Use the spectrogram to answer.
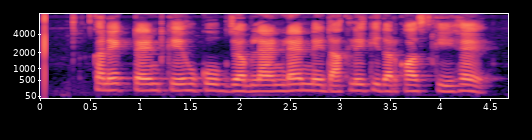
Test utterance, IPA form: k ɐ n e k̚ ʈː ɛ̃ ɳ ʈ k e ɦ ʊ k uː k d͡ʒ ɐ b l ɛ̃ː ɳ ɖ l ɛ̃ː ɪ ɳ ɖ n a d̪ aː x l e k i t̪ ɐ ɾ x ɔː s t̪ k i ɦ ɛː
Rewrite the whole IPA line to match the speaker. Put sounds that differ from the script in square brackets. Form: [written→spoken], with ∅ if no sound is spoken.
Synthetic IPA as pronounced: k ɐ n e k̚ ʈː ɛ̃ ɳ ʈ k e ɦ ʊ k uː k d͡ʒ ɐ b l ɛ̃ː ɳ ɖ l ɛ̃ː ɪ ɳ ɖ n [a→e] d̪ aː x l e k i [t̪→d̪] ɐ ɾ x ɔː s t̪ k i ɦ ɛː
